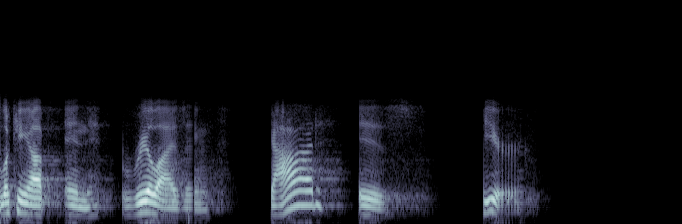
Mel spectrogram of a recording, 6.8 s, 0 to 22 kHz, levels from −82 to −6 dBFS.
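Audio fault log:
1.88 to 1.94 s and 5.20 to 5.24 s: packet loss with pitch repetition. Gaps of 60 ms and 40 ms, consistent with three and two lost packets, were filled by repeating the last pitch period, so each sounds like a brief, held, buzzy tone within the narrowband telephone speech.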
